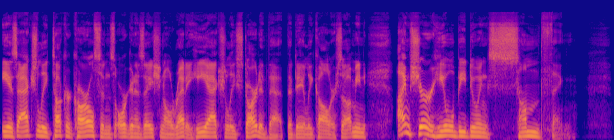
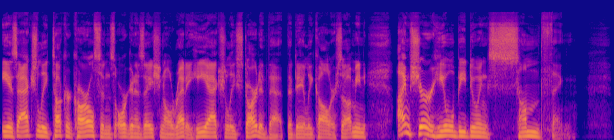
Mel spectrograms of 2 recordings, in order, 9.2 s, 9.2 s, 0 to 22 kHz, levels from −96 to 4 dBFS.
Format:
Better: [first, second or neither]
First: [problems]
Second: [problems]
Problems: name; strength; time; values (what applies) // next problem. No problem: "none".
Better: neither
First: none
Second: none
